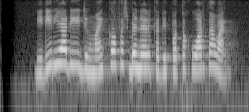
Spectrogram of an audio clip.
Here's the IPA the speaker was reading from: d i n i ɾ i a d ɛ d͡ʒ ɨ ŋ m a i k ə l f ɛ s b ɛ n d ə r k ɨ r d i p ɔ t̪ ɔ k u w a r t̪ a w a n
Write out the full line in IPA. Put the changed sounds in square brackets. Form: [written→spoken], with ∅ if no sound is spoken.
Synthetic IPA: d i [n→d] i ɾ i a d [ɛ→i] d͡ʒ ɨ ŋ m a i k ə l f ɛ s b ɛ n d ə r k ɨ r d i p ɔ t̪ ɔ k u w a r t̪ a w a n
